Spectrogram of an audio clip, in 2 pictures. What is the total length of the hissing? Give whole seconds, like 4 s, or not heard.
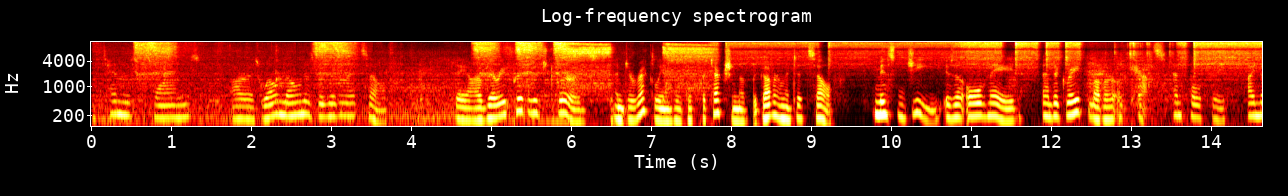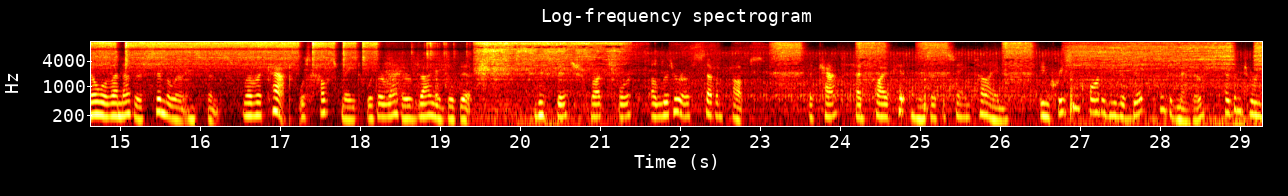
29 s.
